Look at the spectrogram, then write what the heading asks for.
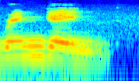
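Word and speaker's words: wringing: despite the popular hand ringing all right so the W is almost silent so it's actually ringing like the ringing of a bell what do you guys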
